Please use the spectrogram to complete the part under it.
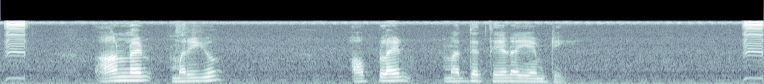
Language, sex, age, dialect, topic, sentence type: Telugu, male, 36-40, Central/Coastal, banking, question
